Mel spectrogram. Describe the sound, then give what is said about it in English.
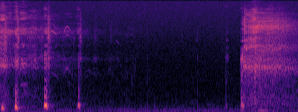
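A cat named Pippa moves around, jumping and going into the bathroom: four quick soft taps and thumps in a row, a short quiet pause, then a rough, sustained rustling scuffle. No one speaks. “And she, instead of doing kitty stuff, she jumped and she went into the bathroom.”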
